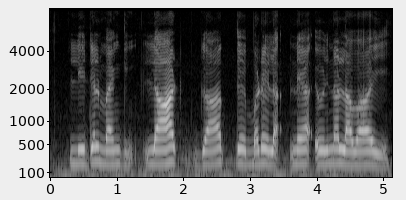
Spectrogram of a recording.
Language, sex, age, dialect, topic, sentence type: Magahi, male, 25-30, Western, banking, statement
